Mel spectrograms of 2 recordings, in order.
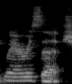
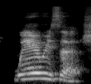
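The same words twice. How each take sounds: First: Soft, low mutter to herself; muttered search. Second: A touch louder, impatient repeat. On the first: Host hunts for the link, muttering quietly. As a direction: search under your breath. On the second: Host, frustrated, searches louder for the link. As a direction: ask it again with more push. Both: Real, not acted.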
